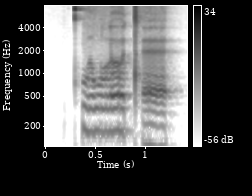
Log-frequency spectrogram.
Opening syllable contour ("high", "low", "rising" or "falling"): high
